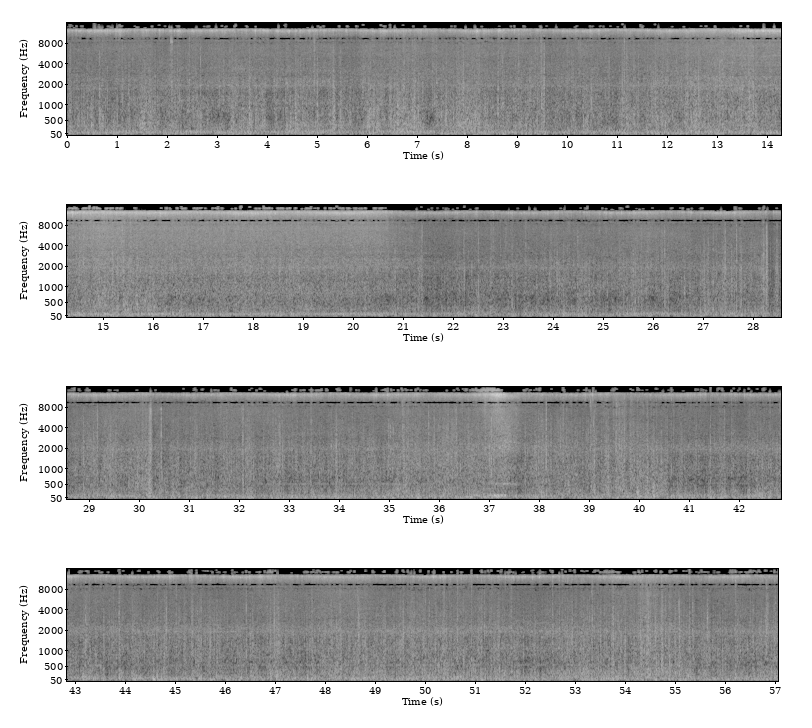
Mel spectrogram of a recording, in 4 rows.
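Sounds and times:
train running noise: 0.0 - 57.0
wind buffeting microphone: 0.0 - 57.0.

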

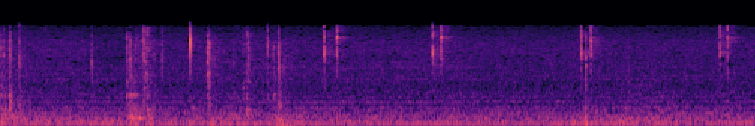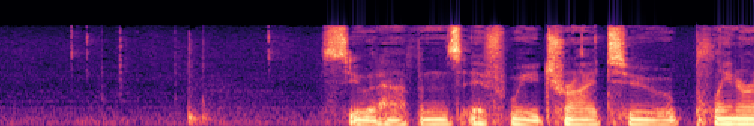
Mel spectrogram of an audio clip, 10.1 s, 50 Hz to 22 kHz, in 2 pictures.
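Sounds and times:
computer mouse clicks: 0.0 - 3.1, 3.8 - 4.0, 4.8 - 7.0.

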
